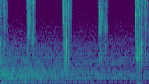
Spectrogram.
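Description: A series of sharp, crunchy clicks, about two a second and evenly spaced, over a low rumble that fades away.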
